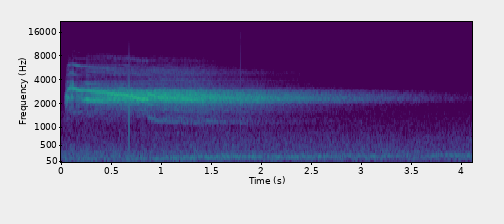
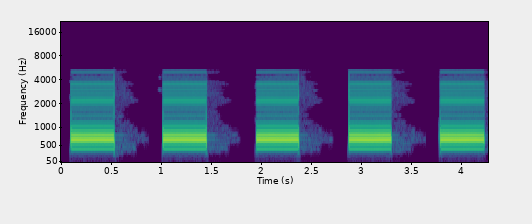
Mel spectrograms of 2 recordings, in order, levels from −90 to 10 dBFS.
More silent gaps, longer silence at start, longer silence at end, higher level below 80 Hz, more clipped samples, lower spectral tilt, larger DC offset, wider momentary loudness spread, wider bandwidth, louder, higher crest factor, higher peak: second, none vs 0.87-0.96 s, 1.78-1.93 s, 2.71-2.86 s, 3.64-3.77 s; about the same, 0.05 s vs 0.1 s; about the same, 0.05 s vs 0.05 s; first, -74 dBFS vs -90 dBFS; neither; first, -1 dB/octave vs 3.5 dB/octave; neither; first, 21 LU vs 9 LU; first, over 20 kHz vs 5.4 kHz; second, -30 LUFS vs -11 LUFS; first, 18 dB vs 10 dB; second, -18 dBFS vs -2 dBFS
